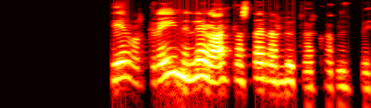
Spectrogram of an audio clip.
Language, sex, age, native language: Icelandic, female, 40-49, Icelandic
